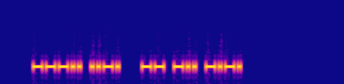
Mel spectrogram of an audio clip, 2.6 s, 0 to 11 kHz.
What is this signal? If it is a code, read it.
Morse code, heard as a keyed tone, about 52 wpm, 700 Hz. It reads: 8F MDC
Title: Field Day Exchanges Encore - 50wpm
